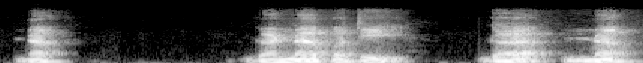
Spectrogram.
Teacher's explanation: Na is fourth class, cerebral. You can see the tongue touching the roof.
